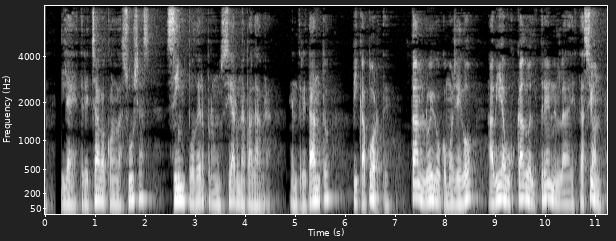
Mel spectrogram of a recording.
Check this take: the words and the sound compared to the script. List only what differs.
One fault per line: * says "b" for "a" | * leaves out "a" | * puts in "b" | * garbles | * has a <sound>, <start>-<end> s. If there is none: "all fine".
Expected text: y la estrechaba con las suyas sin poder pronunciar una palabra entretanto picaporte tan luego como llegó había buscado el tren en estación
* puts in "la"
